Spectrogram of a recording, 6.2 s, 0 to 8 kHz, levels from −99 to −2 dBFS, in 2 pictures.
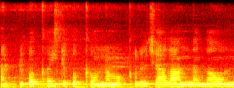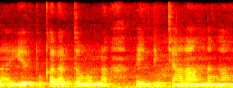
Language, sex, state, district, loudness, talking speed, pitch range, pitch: Telugu, female, Andhra Pradesh, Krishna, -13 LUFS, 145 wpm, 185-195 Hz, 190 Hz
